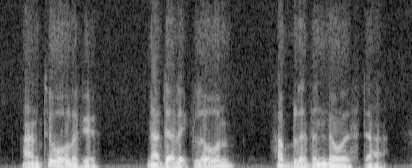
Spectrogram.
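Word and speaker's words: Nadelik: Cornish so here we go it's pronounced and it's spelled n-a-d-e-l-i-k nadelic meaning Christmas or Nativity lowen l-o-w-e-n meaning happy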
